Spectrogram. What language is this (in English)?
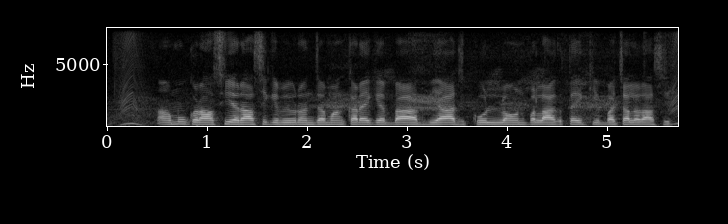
Maithili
